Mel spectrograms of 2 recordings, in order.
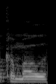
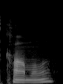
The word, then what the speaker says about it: Kamala: No, I'm a Camala supporter. But I want to say what I got to say about Camala. It's Kamala.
